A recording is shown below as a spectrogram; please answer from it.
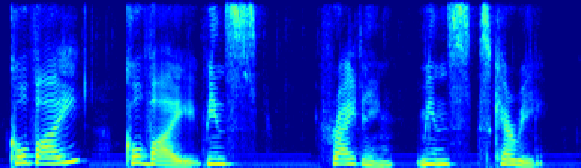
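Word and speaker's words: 怖い: cute but there is another adjective in Japanese which is kovai with o kovai not kavai but kovai and that means frightening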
